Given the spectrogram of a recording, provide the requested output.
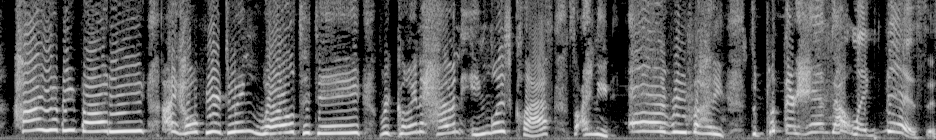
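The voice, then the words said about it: Loud, perky, high-energy English teacher voice. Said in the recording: “the way she talks the whole time is like this weird, perky, like English teacher vibe ... it might get loud for a second ... you have to be super like high energy ... it sounds like a children's program ... you enunciate”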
